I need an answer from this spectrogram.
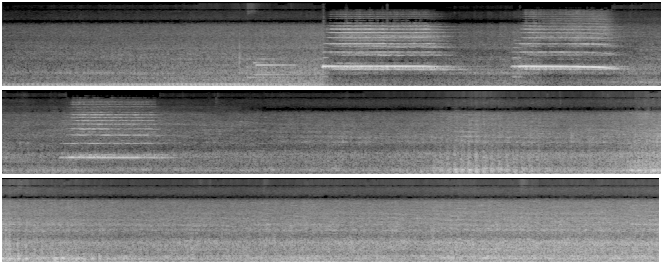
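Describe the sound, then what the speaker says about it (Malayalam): Vivek Express racing through Trikaripur railway station, a small station, with a loud multi-tone horn sounded three times in quick succession, then a sustained rumble and clatter of coaches passing close by without a stop. "ഇപ്പോൾ തൃക്കരിപ്പൂർ റെയിൽവേ സ്റ്റേഷൻ സ്കിപ്പ് അടിച്ചിട്ടത് ഇന്ത്യയിലെ ഒരു നാറ്റക്കേസ് വണ്ടികളിൽ ഒരെണ്ണമാണ് കേട്ടോ"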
